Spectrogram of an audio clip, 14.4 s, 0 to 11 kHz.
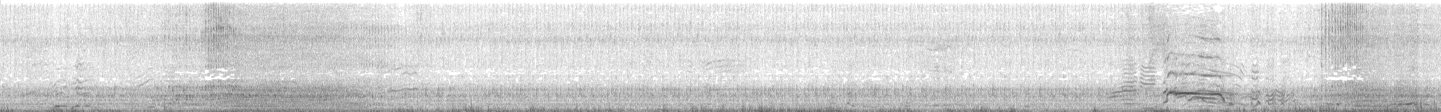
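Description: Kubota L3200 compact tractor's three-cylinder diesel engine running steadily while its front loader lifts the bucket. Children's voices and squeals rise over it about two seconds in and again, louder, near the end.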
